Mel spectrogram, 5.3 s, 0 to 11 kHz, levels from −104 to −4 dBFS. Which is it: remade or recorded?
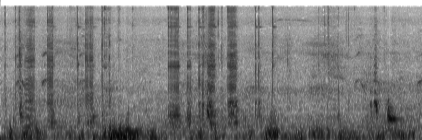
recorded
